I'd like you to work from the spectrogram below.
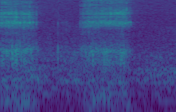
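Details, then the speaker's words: Adult imitating open-mouth snoring: two rough, rattling snore breaths through the open mouth, showing the mouth-breathing snoring linked to frequent pharyngitis, laryngitis and reflux esophagitis symptoms. "이렇게 자면 밤에 본인은 입을 벌리고 숨을 쉬는지 모르지만 사실은 입으로 숨을 쉬면서 생기는 이런 증상이 점점 심해져서 만성적으로 굳어진 것이기 때문에"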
